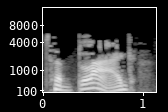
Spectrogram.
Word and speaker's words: blag: Yes, the pronunciation to blag, B-L-A-G, sounds like to brag, B-R-A-G, but it has a very different meaning, so watch out.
